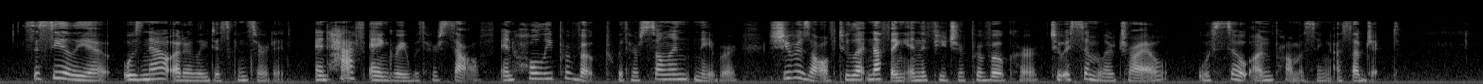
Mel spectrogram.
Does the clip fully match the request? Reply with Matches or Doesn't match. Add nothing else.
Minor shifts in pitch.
Doesn't match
